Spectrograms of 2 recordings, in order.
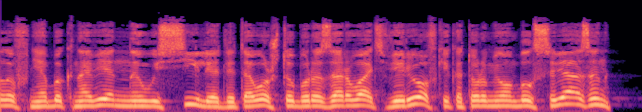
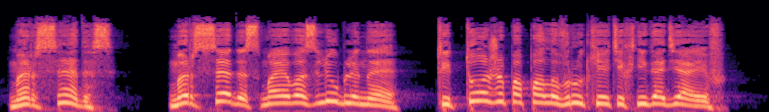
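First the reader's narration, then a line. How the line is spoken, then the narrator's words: Desperate horrified shout. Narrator (Russian): Дрожь ужаса пробежала по его членам, и он с отчаянием закричал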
